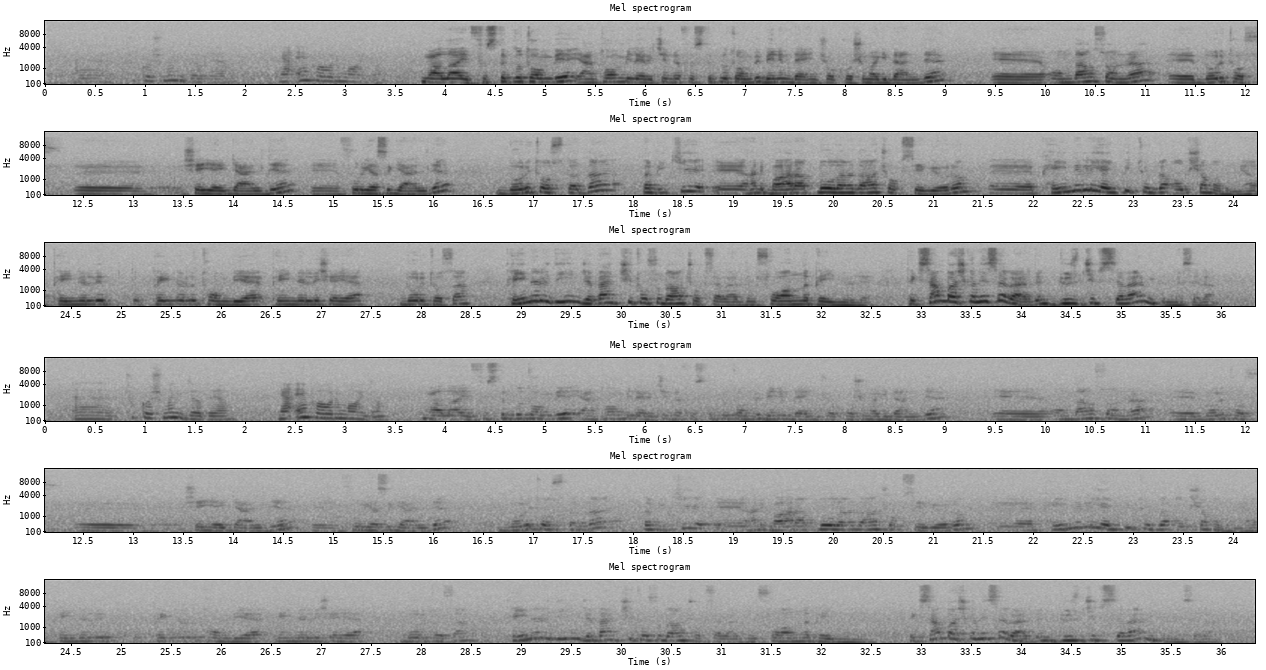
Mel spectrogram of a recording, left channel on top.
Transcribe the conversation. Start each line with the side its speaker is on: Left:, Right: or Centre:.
Right: E, çok hoşuma gidiyordu ya. Ya en favorim oydu.
Left: Vallahi fıstıklı tombi yani tombiler içinde fıstıklı tombi benim de en çok hoşuma gidendi. Ee, ondan sonra e, Doritos e, şeyi geldi, e, furyası geldi. Doritos'ta da tabii ki e, hani baharatlı olanı daha çok seviyorum. E, peynirliye bir türlü alışamadım ya. Peynirli peynirli tombiye, peynirli şeye, Doritos'a. Peynirli deyince ben Cheetos'u daha çok severdim. Soğanlı peynirli. Peki sen başka ne severdin? Düz cips sever miydin mesela?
